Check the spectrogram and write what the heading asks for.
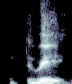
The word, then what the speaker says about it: দ্বে: একটু ভালো করতে হবে যেরকম দুই এখানে আছে সেই জন্য দ এর সাথে ওয়া উচ্চারণটাও করতে হবে দ্বে একম দ্বে ত্রেণী এখানে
